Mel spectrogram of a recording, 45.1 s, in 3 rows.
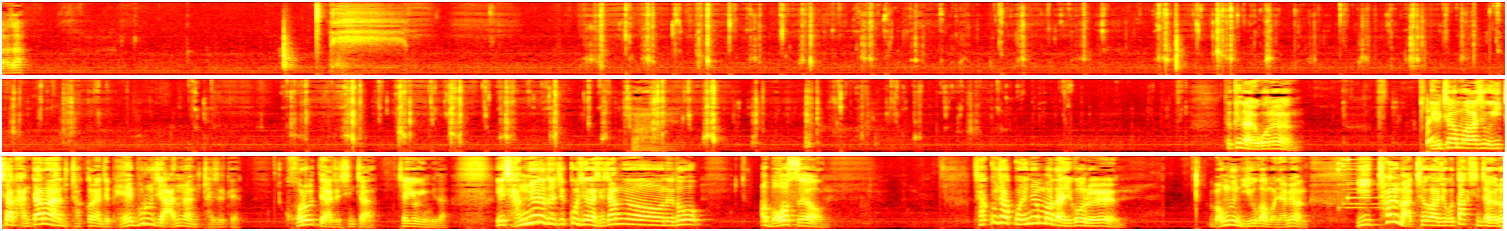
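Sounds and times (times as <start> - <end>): crunchy chewing clicks: 5.7 - 27.0.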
